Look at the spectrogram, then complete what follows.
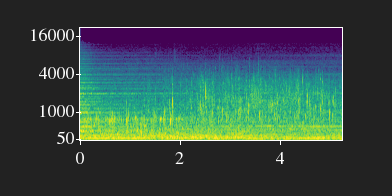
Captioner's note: water bubbling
